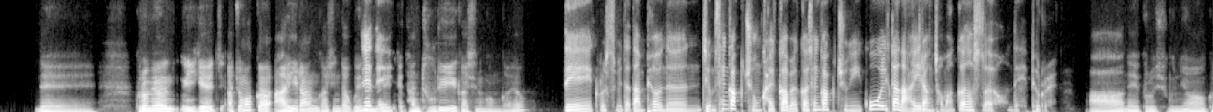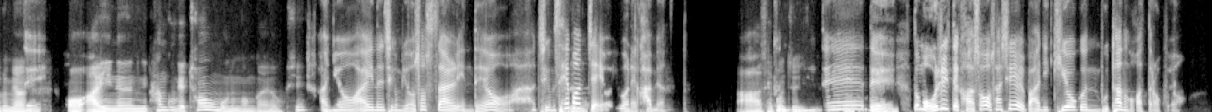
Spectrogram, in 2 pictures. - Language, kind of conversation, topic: Korean, advice, 짧은 휴가 기간을 최대한 효율적이고 알차게 보내려면 어떻게 계획하면 좋을까요?
- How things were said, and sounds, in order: other background noise; tapping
